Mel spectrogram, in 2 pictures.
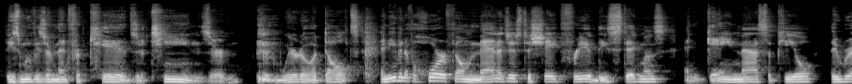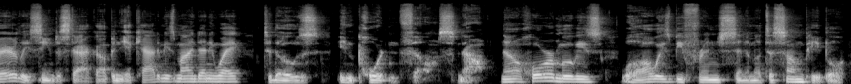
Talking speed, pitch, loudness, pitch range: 195 wpm, 120 Hz, -14 LUFS, 110-130 Hz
